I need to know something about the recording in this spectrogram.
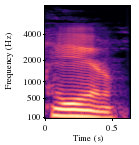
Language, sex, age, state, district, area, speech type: Assamese, male, 45-60, Assam, Morigaon, rural, spontaneous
